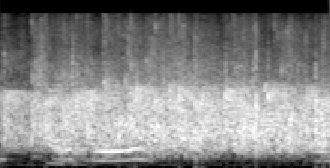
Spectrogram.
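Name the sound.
audience round of applause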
